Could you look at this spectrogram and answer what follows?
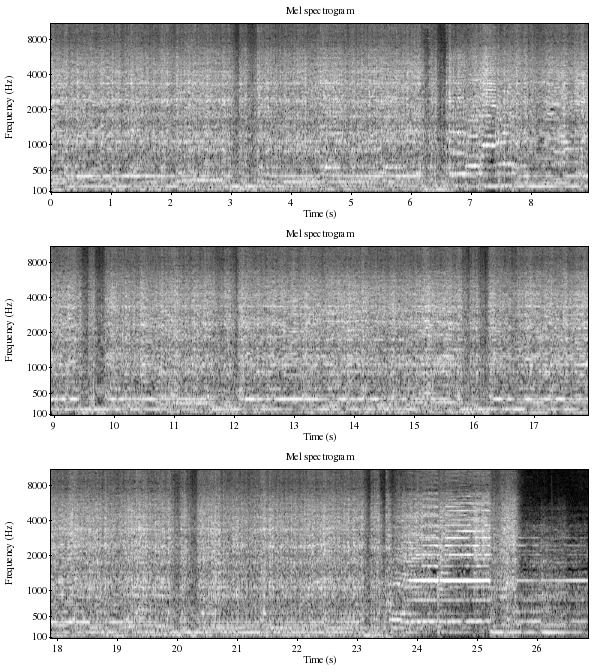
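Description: Electric guitar played through a Bridge City Sound Burnside overdrive pedal into two Hovercraft Dwarvenaut amp heads: loud, sustained overdriven chords and riffs with the gain turned up high. Near the end the playing stops and a last chord rings out and fades.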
